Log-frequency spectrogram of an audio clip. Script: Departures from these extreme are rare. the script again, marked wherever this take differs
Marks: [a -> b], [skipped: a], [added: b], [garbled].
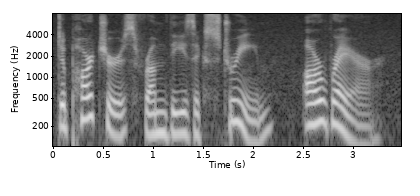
Departures from these extreme are rare.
